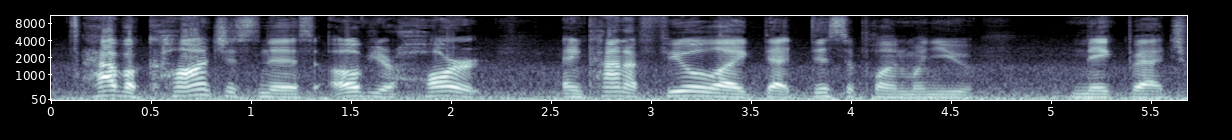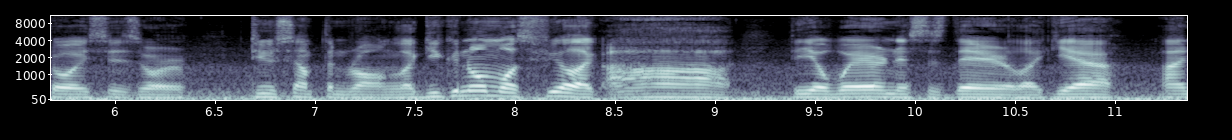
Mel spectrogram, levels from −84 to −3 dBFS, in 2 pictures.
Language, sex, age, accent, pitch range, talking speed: English, male, 20-39, American, 120-145 Hz, 190 wpm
